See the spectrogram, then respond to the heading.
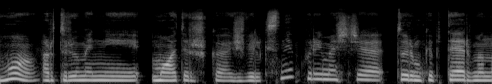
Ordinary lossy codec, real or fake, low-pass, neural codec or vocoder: AAC, 48 kbps; real; 14.4 kHz; none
